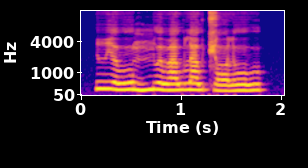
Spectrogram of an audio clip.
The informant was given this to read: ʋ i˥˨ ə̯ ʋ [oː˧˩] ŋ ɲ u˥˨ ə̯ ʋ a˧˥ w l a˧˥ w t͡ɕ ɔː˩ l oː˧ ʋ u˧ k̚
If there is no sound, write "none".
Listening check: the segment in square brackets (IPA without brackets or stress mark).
oː˥˨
